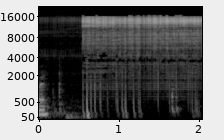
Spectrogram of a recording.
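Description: Violet wand with a glass mushroom electrode discharging onto the skin of a hand: a loud electrical buzz with dense crackle of tiny sparks, starting suddenly about half a second in once the electrode reaches the skin.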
